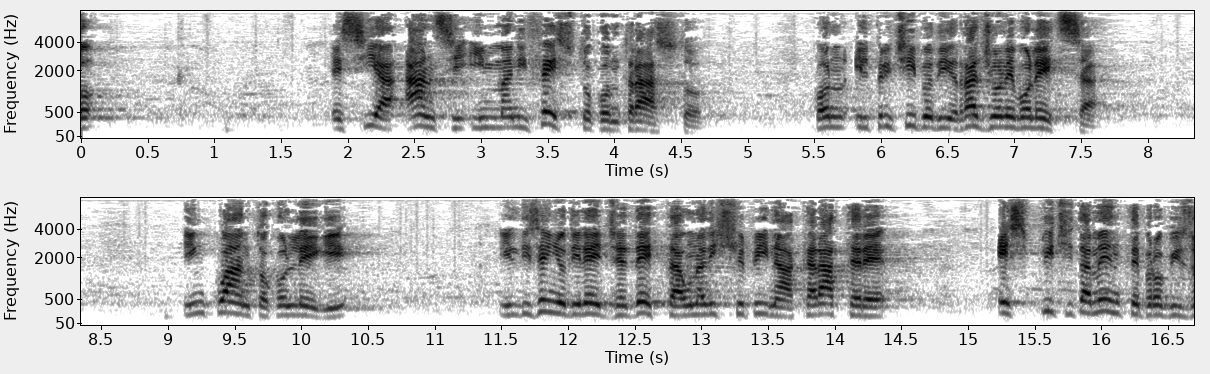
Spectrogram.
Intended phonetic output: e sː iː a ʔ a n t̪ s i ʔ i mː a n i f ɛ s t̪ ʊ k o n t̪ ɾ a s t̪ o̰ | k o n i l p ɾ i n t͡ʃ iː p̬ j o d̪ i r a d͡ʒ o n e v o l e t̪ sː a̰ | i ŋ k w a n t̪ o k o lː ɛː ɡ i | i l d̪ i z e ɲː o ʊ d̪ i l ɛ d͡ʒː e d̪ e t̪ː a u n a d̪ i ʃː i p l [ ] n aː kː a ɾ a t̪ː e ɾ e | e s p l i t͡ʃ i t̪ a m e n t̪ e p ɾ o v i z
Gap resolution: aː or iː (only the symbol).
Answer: iː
